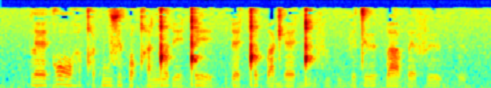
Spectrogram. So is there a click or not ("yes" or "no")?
yes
